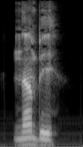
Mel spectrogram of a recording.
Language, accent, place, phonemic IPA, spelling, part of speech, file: French, France, Lyon, /nɛ̃.be/, nimber, verb, LL-Q150 (fra)-nimber.wav
- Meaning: to surround with a halo or nimbus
